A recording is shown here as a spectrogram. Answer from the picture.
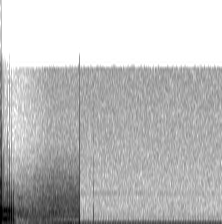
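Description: The tail of a spoken "uh" is followed by a softer sound that stops a little under a second in. After that there is only a faint, steady low drone from the light aircraft's engine, held at approach power.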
